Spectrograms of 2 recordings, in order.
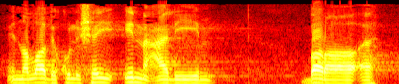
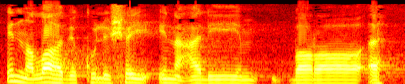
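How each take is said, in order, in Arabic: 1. وقف تام مع تنفس قبل الكلمة الأخيرة. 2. سكت خفيف من غير تنفس قبل الكلمة الأخيرة. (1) "الوجه الأول الوقف ... أن تقف تأخذ نفسك" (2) "والوجه الثاني السكت ... فإنك تسكت من غير تنفس"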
